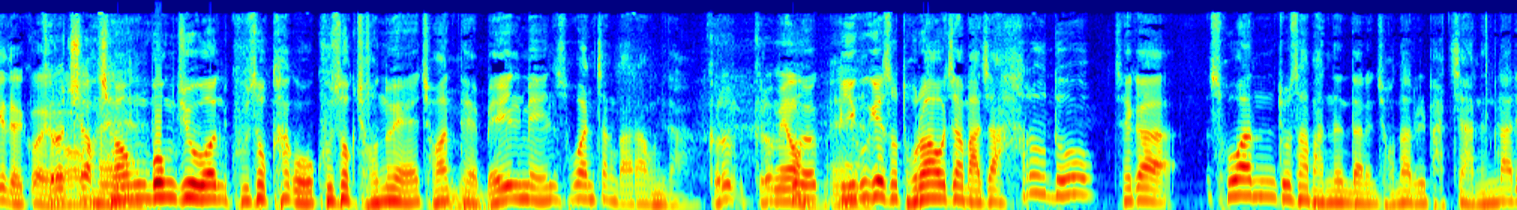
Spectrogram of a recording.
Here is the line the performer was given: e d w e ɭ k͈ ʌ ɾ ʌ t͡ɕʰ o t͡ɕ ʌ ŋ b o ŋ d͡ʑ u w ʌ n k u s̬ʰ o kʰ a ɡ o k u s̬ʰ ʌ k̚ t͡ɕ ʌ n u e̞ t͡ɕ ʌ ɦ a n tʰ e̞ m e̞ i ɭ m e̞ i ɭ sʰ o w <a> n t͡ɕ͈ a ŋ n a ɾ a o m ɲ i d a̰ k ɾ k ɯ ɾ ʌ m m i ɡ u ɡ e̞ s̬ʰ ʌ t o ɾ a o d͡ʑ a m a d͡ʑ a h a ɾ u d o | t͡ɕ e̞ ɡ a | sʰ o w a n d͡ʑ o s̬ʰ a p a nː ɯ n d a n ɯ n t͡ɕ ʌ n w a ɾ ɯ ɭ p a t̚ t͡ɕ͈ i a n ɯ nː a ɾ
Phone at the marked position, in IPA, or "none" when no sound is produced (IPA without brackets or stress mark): a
